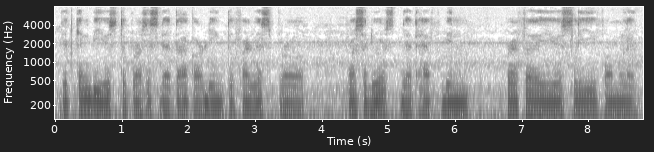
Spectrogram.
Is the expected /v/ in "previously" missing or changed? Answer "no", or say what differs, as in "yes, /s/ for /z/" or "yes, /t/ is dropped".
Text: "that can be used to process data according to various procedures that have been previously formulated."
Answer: yes, /f/ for /v/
